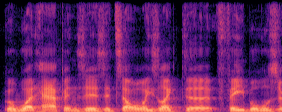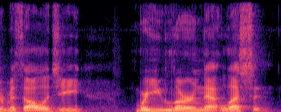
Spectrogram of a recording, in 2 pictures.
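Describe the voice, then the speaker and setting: A man's voice: medium pitch, steady tone, normal speed. Man, 40s, livestream host; candid, rambling faith talk with viewers. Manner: rambling and candid, often restarts and corrects himself.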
